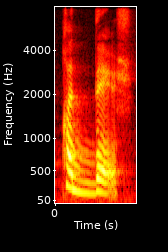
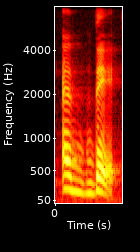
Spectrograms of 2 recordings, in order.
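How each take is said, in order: First: The word keeps its initial q sound. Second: Both the initial q and final sh are dropped. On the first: "pronouncing the qa at the beginning" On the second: "they will drop the qaf and the sheen at the end"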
